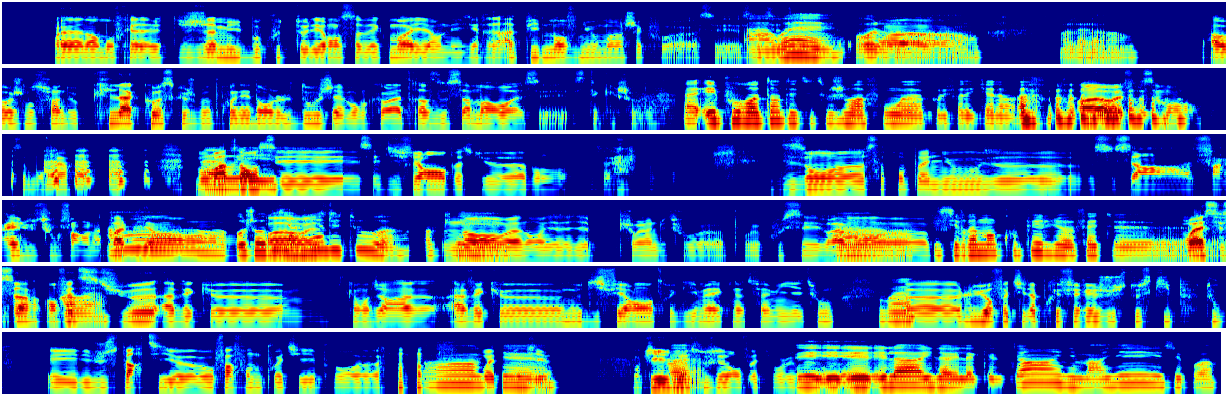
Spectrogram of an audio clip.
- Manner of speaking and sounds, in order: stressed: "rapidement"; stressed: "claquosse"; laugh; chuckle; tapping; chuckle
- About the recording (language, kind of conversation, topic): French, unstructured, Quel est ton meilleur souvenir d’enfance ?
